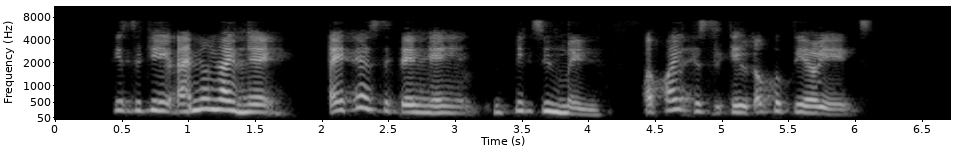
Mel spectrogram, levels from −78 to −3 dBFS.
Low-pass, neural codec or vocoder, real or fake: 7.2 kHz; codec, 16 kHz, 0.5 kbps, FreqCodec, larger model; fake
